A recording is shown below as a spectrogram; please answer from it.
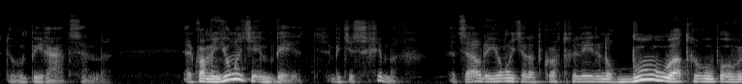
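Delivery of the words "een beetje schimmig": ordinary delivery, nothing marked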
